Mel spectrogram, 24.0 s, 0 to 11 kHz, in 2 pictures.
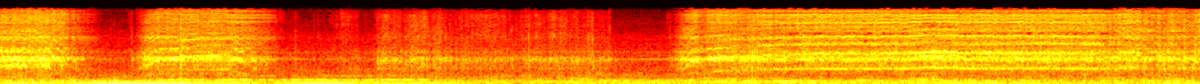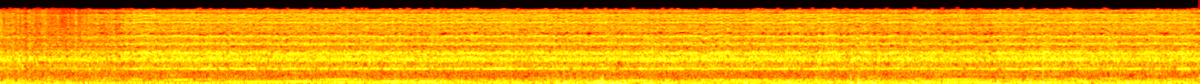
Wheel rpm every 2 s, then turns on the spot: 80, 40, 20, 80, 160, 160, 160, 160, 160, 160, 160, 160.
2-6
